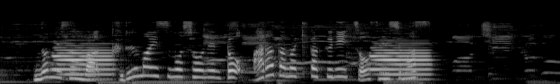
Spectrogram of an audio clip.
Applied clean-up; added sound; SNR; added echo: classical method log-MMSE.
